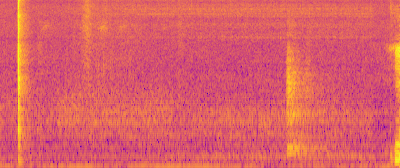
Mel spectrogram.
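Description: A single sharp click just after the start: the power supply for the electrolysis cell being switched on. Then quiet room tone with a faint low hum, and a brief soft sound near three seconds in.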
